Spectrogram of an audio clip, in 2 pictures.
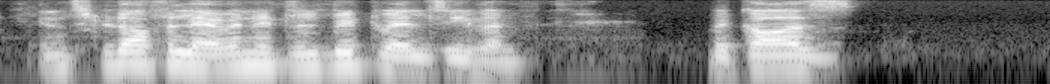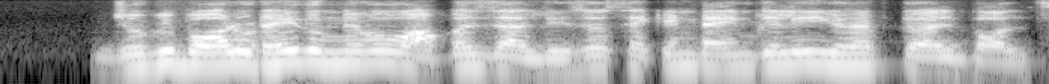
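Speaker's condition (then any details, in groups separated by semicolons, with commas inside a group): No condition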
